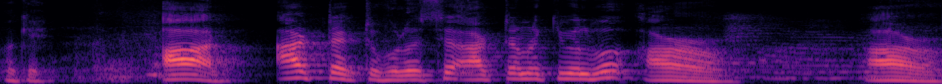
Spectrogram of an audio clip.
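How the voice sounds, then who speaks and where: A man with a Bengali accent teaching English pronunciation to a class, asking questions and repeating sounds slowly. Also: sits high, a bit bright, dull audio. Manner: asks the class questions and answers them, drills sounds slowly.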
